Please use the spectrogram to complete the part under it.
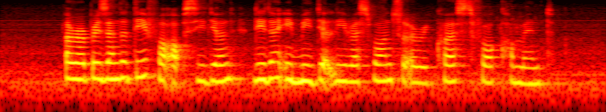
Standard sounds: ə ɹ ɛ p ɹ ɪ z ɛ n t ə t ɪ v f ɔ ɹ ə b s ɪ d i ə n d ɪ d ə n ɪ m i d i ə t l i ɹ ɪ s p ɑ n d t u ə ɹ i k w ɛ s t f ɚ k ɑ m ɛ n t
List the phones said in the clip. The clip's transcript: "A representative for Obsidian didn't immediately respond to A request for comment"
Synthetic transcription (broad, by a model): ə ɹ ɛ p ɹ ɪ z ɛ n t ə t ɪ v f ɔ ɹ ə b s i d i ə n d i d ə n ɪ m i d i ə t l i ɹ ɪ s p ɑ n t u ə ɹ i k w ɛ s t f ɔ k ɑ m ɛ n t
